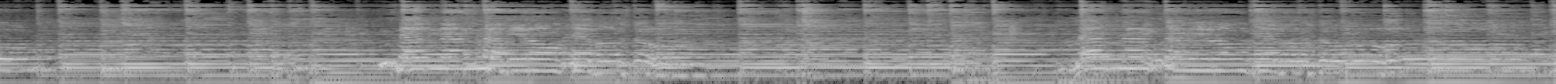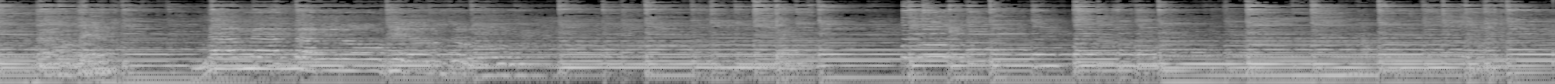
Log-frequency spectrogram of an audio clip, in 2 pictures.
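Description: Two acoustic guitars played together in a live instrumental passage of a song, steady strumming throughout.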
